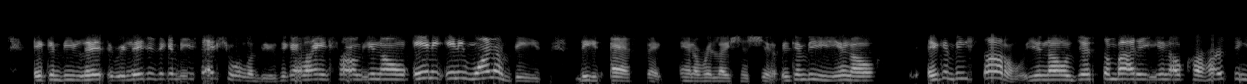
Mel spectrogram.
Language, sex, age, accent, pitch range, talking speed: English, female, 50-69, American, 190-245 Hz, 200 wpm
